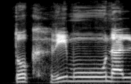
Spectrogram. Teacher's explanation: را کو باریک پڑھیں گے، میم کو لمبا کریں گے، واو مدہ ہے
